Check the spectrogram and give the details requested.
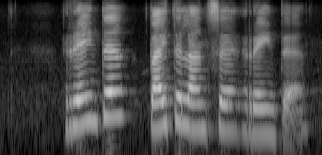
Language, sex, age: Afrikaans, female, 19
